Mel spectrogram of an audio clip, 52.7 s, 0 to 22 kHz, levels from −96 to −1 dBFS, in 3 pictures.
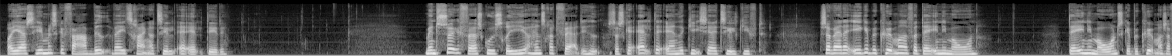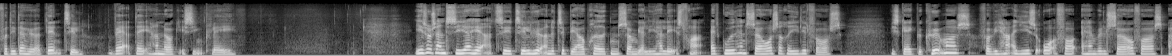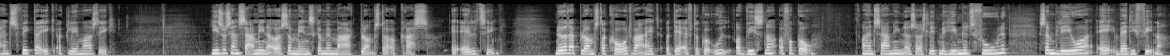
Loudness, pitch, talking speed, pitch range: -18 LUFS, 195 Hz, 165 wpm, 180-215 Hz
